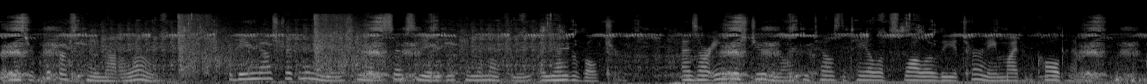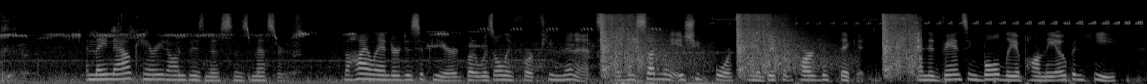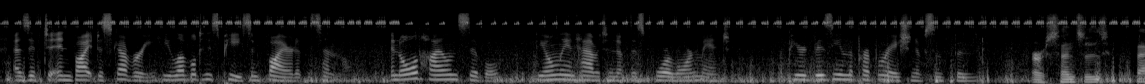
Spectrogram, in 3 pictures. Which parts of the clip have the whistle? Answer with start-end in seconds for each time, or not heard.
not heard.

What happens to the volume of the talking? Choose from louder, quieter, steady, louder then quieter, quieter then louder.
steady.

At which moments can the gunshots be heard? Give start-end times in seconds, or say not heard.
1.8-4.1, 17.4-20.7.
